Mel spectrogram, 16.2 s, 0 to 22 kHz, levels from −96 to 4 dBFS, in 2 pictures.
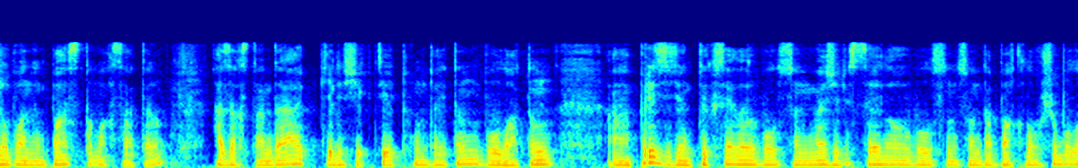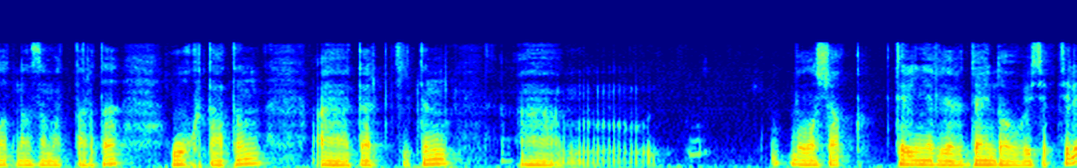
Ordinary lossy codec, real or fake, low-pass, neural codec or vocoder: none; fake; none; codec, 16 kHz, 16 kbps, FreqCodec, smaller model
